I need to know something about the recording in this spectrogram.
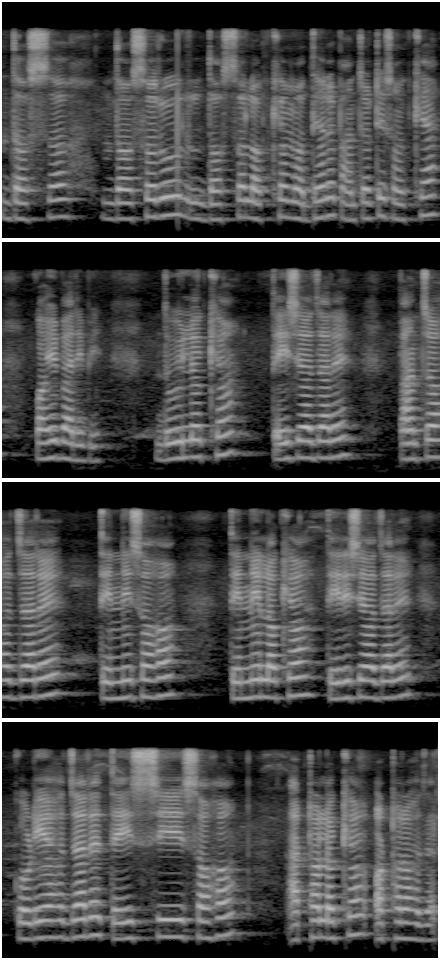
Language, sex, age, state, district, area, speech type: Odia, female, 30-45, Odisha, Kendujhar, urban, spontaneous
